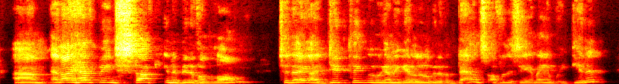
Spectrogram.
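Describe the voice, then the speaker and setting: A man with an Australian accent, high-pitched, at a very fast pace and with ordinary pitch variation. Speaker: crypto trading streamer. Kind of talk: live stream chart analysis. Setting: live stream. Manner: casual, filler-heavy.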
